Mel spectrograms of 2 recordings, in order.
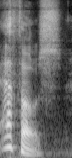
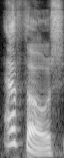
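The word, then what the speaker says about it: ἔθος: Now this is derived from a Greek word that sounds the same.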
